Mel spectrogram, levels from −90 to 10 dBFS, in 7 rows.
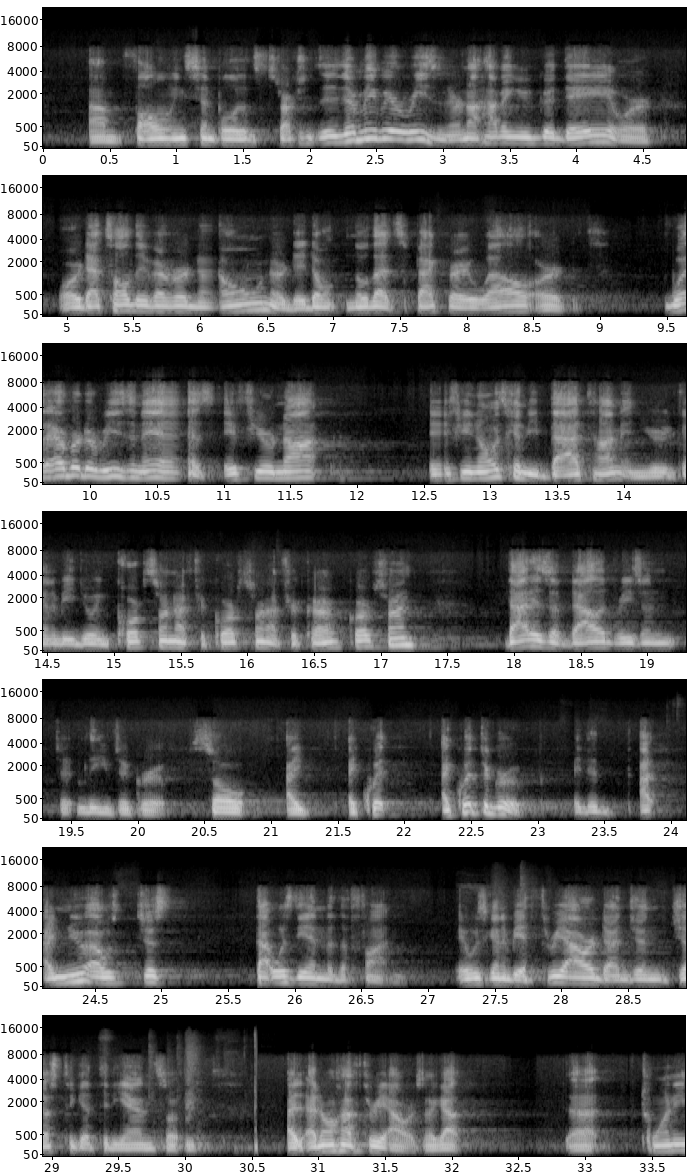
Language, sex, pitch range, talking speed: English, male, 95-135 Hz, 210 wpm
